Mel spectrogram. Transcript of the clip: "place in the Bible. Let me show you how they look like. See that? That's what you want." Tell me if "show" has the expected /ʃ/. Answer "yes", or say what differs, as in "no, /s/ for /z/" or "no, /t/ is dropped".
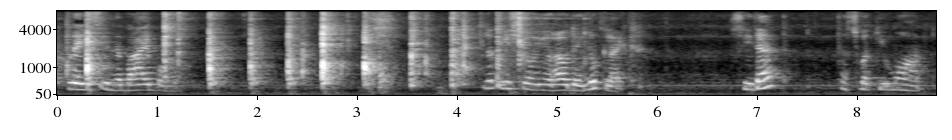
yes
